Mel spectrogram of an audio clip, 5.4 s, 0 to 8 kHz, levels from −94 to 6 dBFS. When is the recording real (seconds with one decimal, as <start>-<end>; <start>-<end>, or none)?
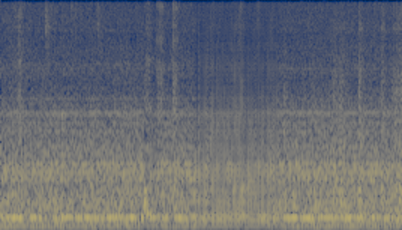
0.0-2.6; 3.7-5.4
